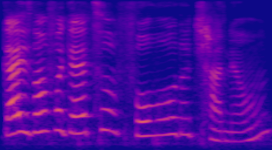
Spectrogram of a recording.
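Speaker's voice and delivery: high, loud shout to the viewers; loud call-out. Real, not acted. Streamer shouting at his chat to follow the channel. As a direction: belt the reminder out to the chat.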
